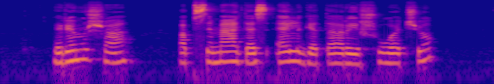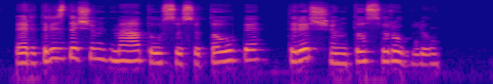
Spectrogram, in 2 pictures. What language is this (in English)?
Lithuanian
